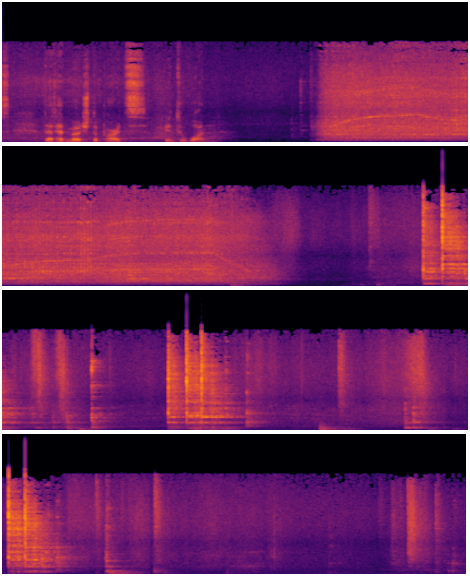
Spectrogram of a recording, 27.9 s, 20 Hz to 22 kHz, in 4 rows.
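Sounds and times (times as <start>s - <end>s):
power saw cutting metal: 4.6s - 11.3s.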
